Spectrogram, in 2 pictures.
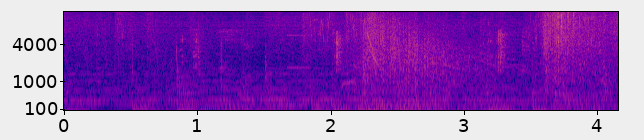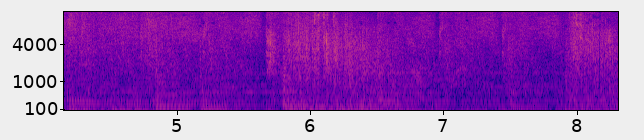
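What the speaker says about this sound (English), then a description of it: "Oh, it's a rocket launcher." Rocket launcher blasts in Halo CE, several heavy explosive booms and crashes in quick succession amid busy combat noise, fairly loud and close.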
